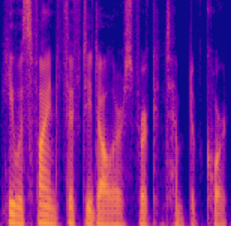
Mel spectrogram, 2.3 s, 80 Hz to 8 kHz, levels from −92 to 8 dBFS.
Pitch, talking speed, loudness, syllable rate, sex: 95 Hz, 235 wpm, -21 LUFS, 5.9 syllables/s, male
